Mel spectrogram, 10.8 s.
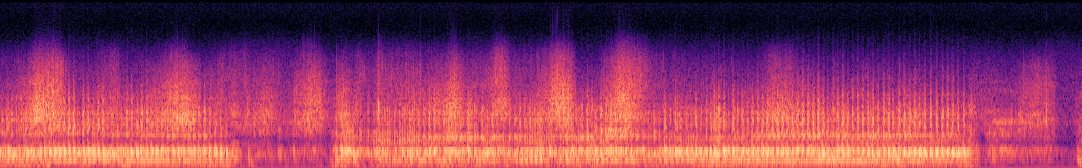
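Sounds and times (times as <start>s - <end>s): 
common warthog growling and snarling: 0.0s - 10.8s.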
